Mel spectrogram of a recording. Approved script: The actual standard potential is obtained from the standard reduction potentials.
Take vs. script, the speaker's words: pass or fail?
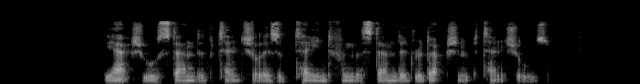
pass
